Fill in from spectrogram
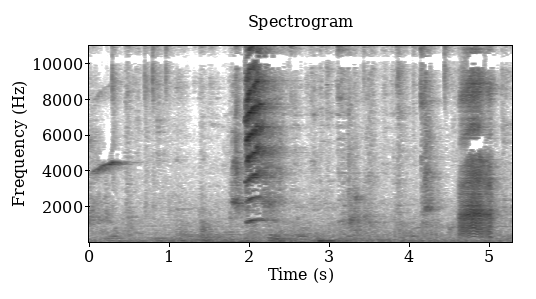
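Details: Hand-reared young female Red-shouldered macaw, domestically bred and kept indoors, letting out a sharp rasping squawk, then quieter sounds, then a longer, buzzy, harsh call near the end.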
